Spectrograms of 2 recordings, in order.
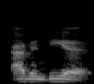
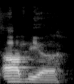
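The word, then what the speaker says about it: Avdija: When we talk about Westbrook, Bill, you could insert Avendia. Is that how you say his name? Danny Avendia in there. It's Avdia.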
